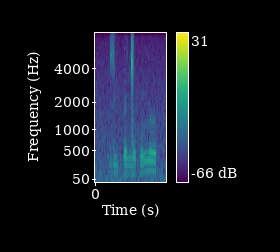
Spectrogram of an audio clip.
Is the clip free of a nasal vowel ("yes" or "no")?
yes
